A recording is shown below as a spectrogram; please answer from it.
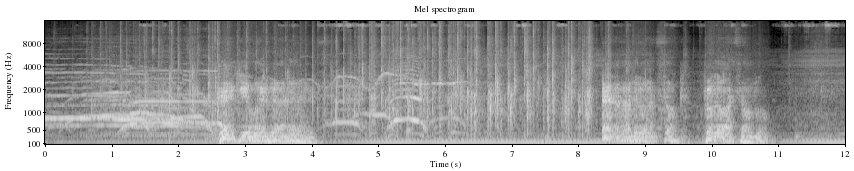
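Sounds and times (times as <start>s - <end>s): audience clapping: 0.0s - 9.9s
amplifier hum: 2.5s - 12.0s.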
